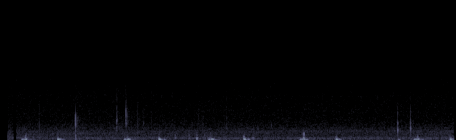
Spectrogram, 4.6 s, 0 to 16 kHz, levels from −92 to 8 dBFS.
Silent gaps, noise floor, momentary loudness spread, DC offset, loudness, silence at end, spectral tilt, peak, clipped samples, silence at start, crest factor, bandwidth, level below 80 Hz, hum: none; -69 dBFS; 14 LU; under 0.1%; -56 LUFS; 0 s; -7.5 dB/octave; -32 dBFS; under 0.1%; 0.05 s; 22 dB; 9.6 kHz; -58 dBFS; none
